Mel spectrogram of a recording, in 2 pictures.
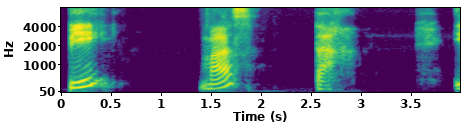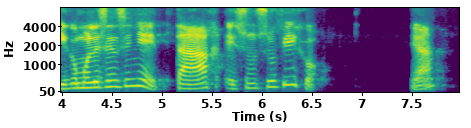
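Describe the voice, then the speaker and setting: A man teaching a live online language class, explaining slowly and patiently and checking often that his students follow. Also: sits high, animated, gravelly.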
